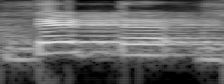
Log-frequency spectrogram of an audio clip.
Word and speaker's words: debt: See if you observe here, debt, doubt, subtle. B comes before T there. So B is silent in that kind of words.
